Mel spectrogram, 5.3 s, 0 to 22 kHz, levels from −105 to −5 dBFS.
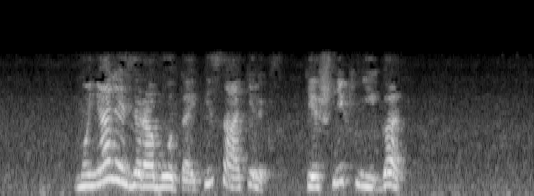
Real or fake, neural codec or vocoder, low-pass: real; none; 7.2 kHz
